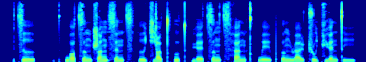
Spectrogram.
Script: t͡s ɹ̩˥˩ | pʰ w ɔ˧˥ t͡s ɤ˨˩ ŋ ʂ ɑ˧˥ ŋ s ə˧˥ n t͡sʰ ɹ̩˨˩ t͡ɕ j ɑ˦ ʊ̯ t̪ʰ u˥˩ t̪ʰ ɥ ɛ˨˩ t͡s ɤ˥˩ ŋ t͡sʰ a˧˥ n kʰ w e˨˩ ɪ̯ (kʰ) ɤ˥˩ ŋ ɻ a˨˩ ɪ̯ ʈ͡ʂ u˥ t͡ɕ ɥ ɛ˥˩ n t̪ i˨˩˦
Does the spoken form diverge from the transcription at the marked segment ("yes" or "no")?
yes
